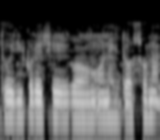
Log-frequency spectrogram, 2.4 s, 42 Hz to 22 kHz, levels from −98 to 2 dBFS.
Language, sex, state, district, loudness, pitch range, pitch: Bengali, male, West Bengal, Malda, -26 LUFS, 115-120 Hz, 120 Hz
